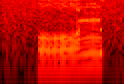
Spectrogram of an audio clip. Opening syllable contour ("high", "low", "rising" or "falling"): rising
